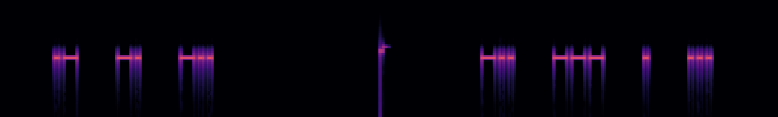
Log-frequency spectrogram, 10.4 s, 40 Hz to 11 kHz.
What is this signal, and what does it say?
Morse code, heard as a keyed tone, about 20 wpm, spaced as for 11 wpm, 700 Hz. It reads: AND DOES
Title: 3x Character Spacing - Top 200 Words - 20wpm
